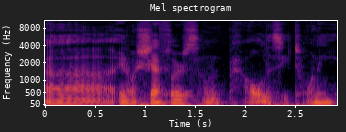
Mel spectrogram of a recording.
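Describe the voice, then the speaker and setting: A somewhat breathy man at a moderate pace. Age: 50s. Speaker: golf coach. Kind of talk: casual chat. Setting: studio.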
